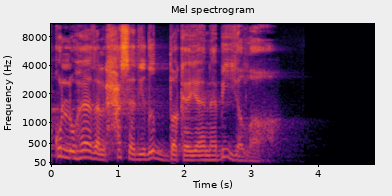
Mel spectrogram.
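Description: An elderly man speaks with agitation, close by.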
